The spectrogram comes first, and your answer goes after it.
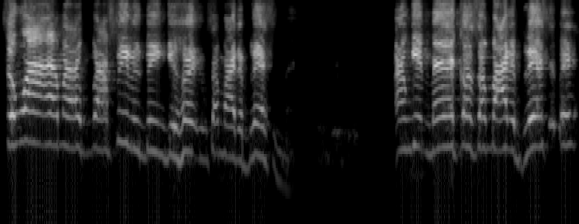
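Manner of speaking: fired-up preacher, punching the key words loudly; full-force preaching. Acted. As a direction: drive each phrase home to the congregation.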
